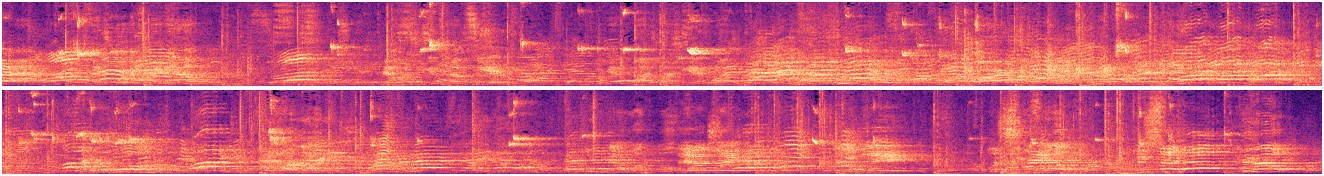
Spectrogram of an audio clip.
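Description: Basketball game in a gymnasium: a ball bouncing on the hardwood court amid many overlapping voices of players, coaches and spectators calling out throughout.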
